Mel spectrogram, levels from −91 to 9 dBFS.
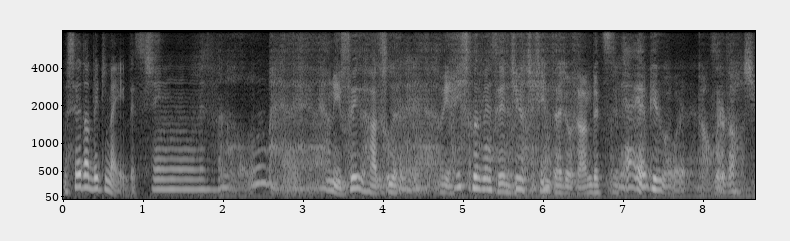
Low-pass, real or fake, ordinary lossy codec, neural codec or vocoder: none; fake; none; codec, 16 kHz, 0.5 kbps, FunCodec, trained on LibriTTS, 25 frames a second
